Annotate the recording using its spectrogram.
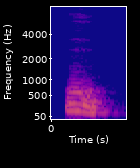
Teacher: तो जब ऊ को बोलोगे तो आगे से मुंह गोल हो जाएगा। मुंह जो है ऊ बोलने में आगे से होठ गोल हो जाएंगे, ऊ। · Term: वृत्तमुखी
